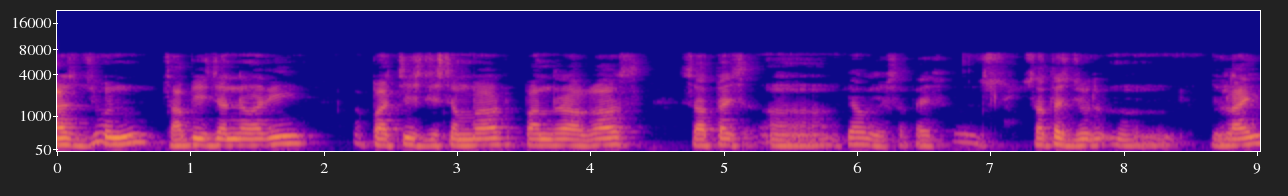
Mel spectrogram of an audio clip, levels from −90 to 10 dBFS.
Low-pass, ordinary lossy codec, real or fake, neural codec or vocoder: 7.2 kHz; none; real; none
